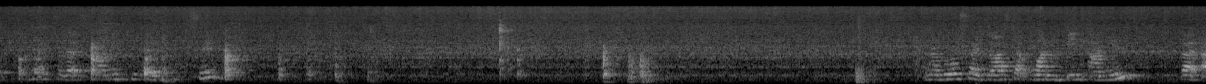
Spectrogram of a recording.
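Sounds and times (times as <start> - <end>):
food sizzling in oil: 0.0 - 12.0
utensils knocking on chopping board: 6.0 - 6.6.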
